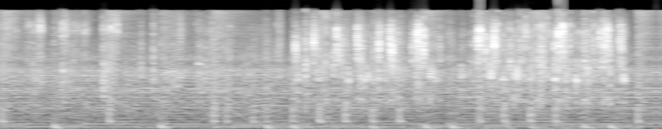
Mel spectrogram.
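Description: Aerosol can of spray primer shaken side to side, its mixing ball rattling in quick clusters of sharp ticks, most busily in the second half, over background music with a steady beat.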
